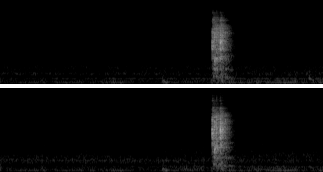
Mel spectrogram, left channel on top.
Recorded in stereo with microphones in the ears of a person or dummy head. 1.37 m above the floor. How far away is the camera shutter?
About 0.8 m.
